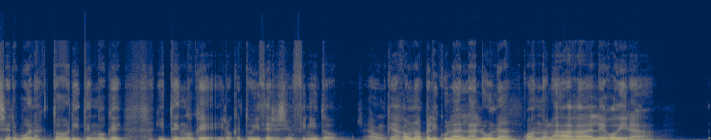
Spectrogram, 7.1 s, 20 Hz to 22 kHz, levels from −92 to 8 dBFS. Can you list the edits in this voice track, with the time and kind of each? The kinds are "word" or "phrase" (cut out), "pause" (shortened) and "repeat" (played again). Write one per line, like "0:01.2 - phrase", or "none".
none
